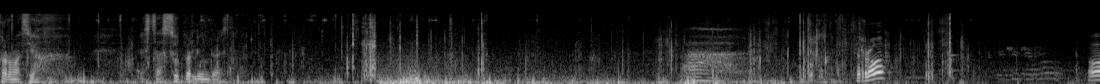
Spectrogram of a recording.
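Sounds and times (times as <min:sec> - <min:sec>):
quick footsteps on dirt path: 0:00.0 - 0:09.9.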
